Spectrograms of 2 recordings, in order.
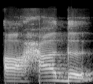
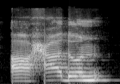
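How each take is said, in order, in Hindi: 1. यह शब्द बिना स्वर वाले अंतिम व्यंजन पर रुक जाता है। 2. यह शब्द पूरे स्वर वाले -un अंत पर खत्म होता है। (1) "अगर वक़्फ़ करेंगे" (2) "अगर साउंड में पढ़ेंगे"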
